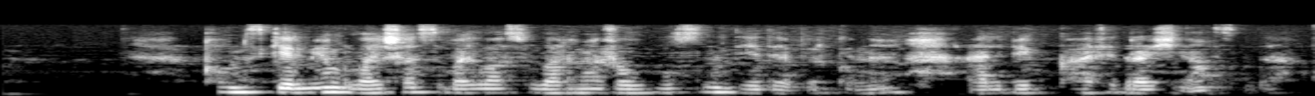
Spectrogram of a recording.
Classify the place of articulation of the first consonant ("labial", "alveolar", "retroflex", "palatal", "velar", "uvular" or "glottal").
uvular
